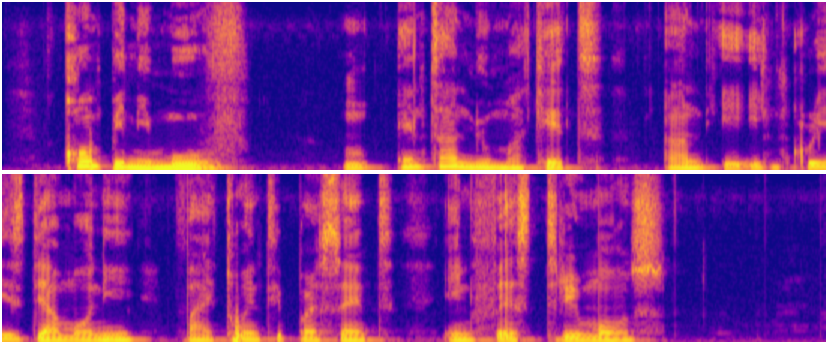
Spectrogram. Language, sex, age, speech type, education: Nigerian Pidgin, male, 15-29, spontaneous, tertiary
